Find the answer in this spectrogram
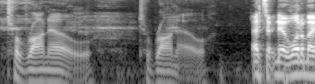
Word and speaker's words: Toronto: in toronto which is they say toronto and then people say toronto like i don't see that you can't pronounce yeah you can't pronounce the only distinction i've noticed okay that's how you know that you're like a sports broadcaster or something like toronto toronto there's a second t but anyways i remember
